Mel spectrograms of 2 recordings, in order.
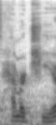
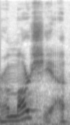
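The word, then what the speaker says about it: hamartia: this flaw is generally referred to as hammer TIA or her Marcia depending on how you choose to pronounce it that said within the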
